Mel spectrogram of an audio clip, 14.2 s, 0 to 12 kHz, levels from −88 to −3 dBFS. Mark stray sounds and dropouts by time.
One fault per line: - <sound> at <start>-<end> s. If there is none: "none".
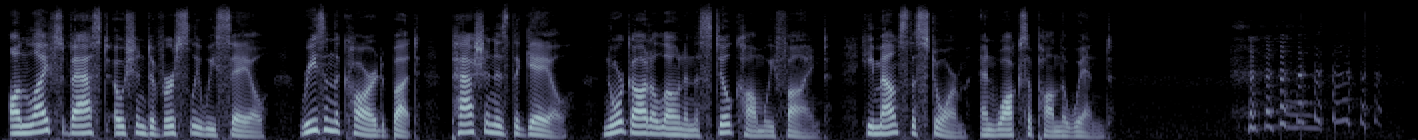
- laugh at 12.3-13.8 s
